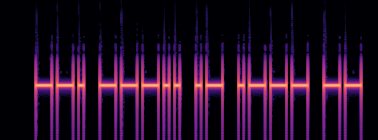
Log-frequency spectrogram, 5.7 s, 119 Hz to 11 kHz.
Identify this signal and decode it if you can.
Morse code, heard as a keyed tone, about 15 wpm, 700 Hz. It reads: G8AJM
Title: Call Signs Repeated 2x - 15wpm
